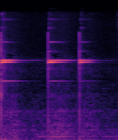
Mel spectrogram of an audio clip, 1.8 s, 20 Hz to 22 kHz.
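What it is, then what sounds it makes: Solid hand-forged steel blade. A hand-forged steel blade is struck three times, each strike giving a bright, high ringing clink near 3.7 kHz that fades within a fraction of a second. The blade sounds solid.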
